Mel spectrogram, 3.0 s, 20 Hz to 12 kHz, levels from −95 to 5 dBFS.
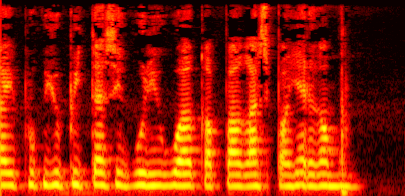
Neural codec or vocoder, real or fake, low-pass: none; real; 10.8 kHz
